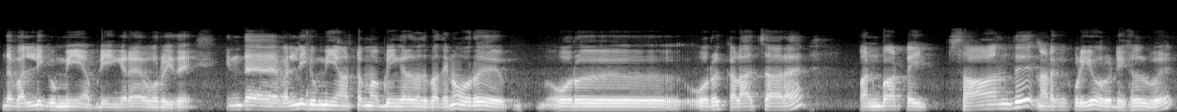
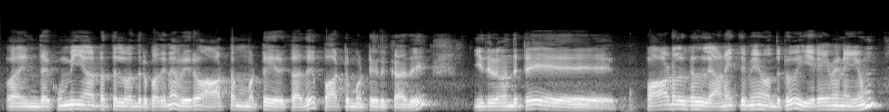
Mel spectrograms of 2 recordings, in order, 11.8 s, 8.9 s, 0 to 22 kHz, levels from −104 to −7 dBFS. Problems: none marked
